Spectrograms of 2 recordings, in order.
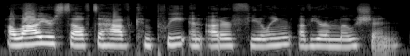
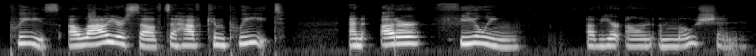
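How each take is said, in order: First: It is said at normal speed. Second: It is said very slowly.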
